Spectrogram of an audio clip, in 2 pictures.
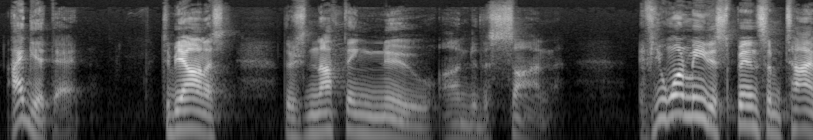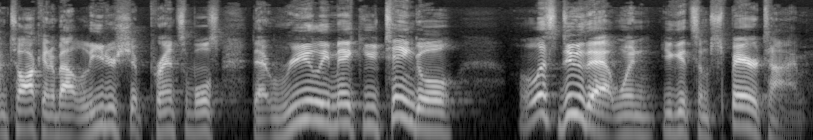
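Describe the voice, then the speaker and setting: A middle-aged man giving a motivational monologue as a leadership coach, speaking in a punchy, emphatic, challenging way. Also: mid-range voice. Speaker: leadership coach and show host.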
